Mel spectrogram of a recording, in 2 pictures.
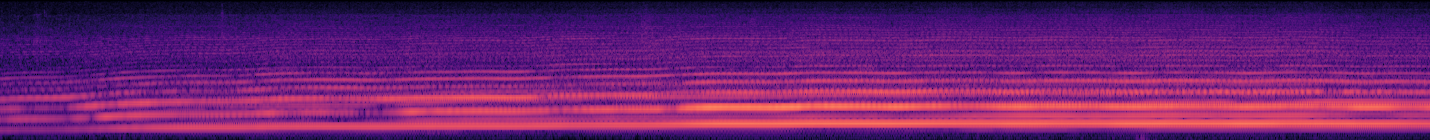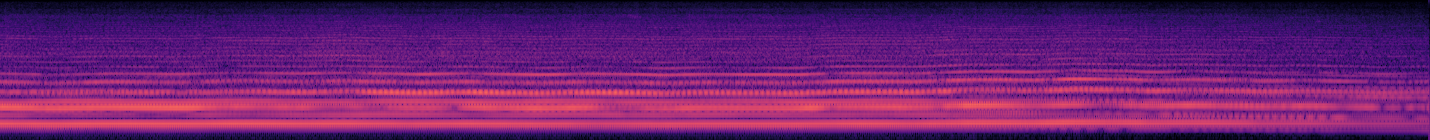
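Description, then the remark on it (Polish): A civil defense siren sounds one long, steady wail with a rich stack of harmonics, rising in the first second, holding loud and level for over ten seconds, then easing slightly at the end, sounded as a symbolic alarm for the Oder river. No voices. “Dlatego zaczniemy od symbolicznego ogłoszenia alarmu dla obrych.”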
